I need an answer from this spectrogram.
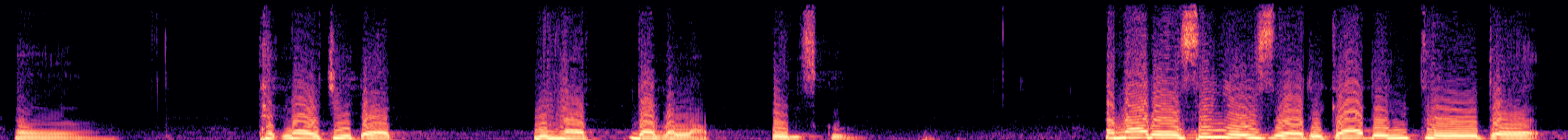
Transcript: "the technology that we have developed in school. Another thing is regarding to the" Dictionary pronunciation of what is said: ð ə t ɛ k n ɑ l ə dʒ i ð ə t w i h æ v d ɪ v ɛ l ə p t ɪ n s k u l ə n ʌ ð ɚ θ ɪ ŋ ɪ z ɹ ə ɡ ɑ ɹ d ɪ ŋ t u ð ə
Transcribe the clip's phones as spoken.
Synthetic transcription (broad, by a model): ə t ɛ k n ɑ l ə dʒ i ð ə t w i h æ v d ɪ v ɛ l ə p ɪ n s k u l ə n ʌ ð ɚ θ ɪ ŋ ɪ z ɹ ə ɡ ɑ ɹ d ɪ ŋ t u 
